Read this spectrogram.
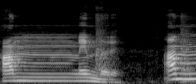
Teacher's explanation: নুন সাকিনের পরে বা আসছে ইকলাব গুন্না, এই নুন সাকিনকে পরিবর্তন করে মিম ধরে গুন্না করতে হবে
